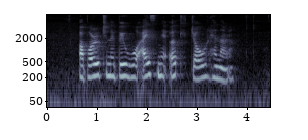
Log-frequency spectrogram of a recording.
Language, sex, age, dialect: Faroese, female, 36-60, Suðurstreymoy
